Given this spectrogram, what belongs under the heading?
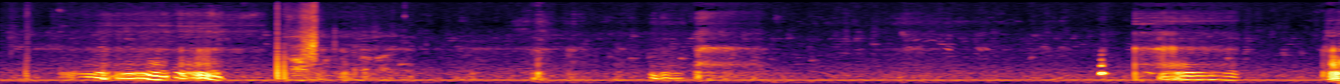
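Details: Dachshund dog sleeping and dreaming with its tongue out: irregular soft snorting snores over a steady low hum with occasional clicks; dog snoring.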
